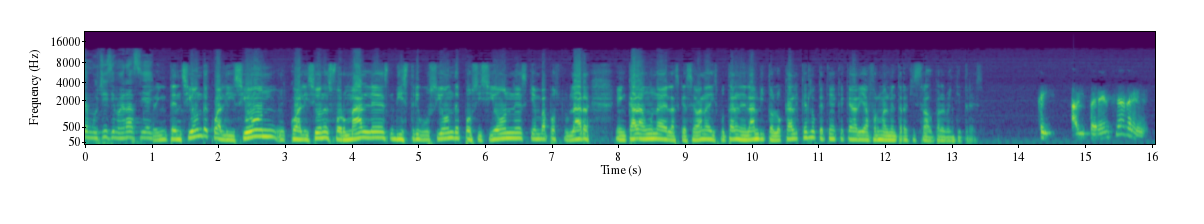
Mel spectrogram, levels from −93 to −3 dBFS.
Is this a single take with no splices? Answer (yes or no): no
